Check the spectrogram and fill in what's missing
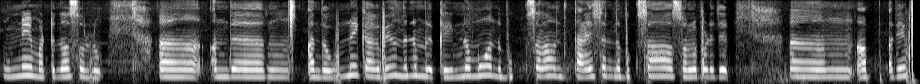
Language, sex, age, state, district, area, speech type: Tamil, female, 18-30, Tamil Nadu, Thanjavur, urban, spontaneous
